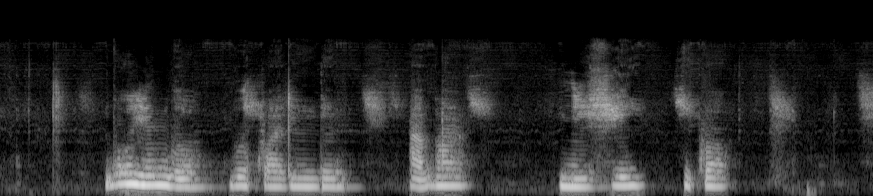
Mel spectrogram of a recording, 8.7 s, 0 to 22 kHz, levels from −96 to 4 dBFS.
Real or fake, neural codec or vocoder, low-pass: fake; codec, 44.1 kHz, 1.7 kbps, Pupu-Codec; 10.8 kHz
